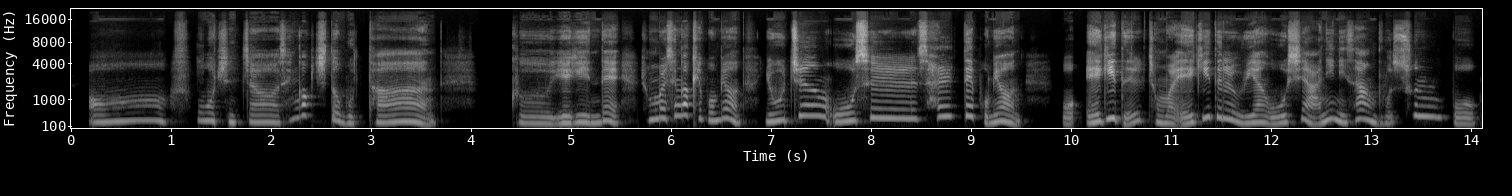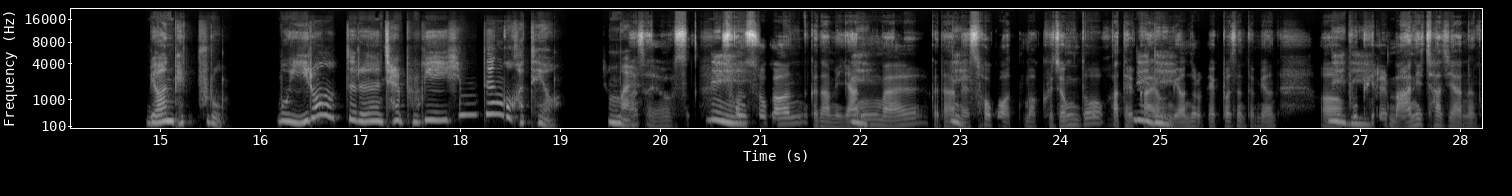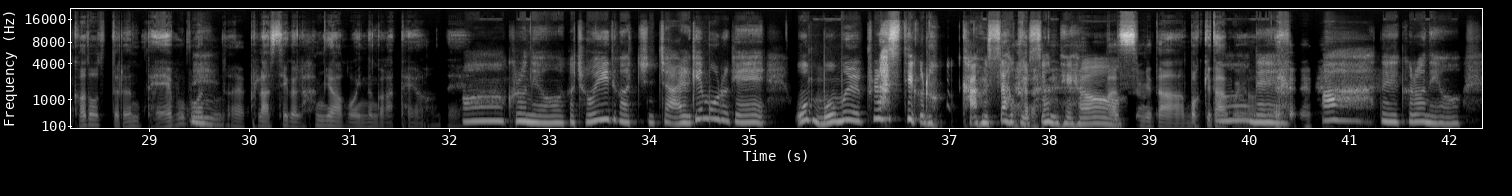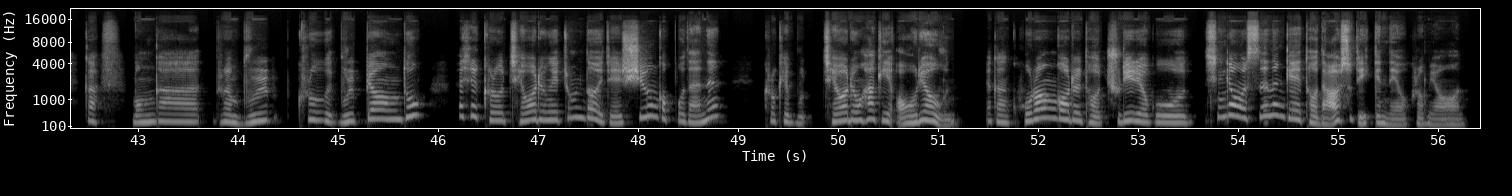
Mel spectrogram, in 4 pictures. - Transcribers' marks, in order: laughing while speaking: "플라스틱으로 감싸고 있었네요"; laugh; laughing while speaking: "네"
- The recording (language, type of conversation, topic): Korean, podcast, 플라스틱 사용을 줄이는 가장 쉬운 방법은 무엇인가요?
